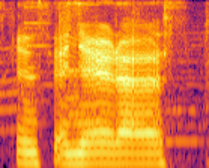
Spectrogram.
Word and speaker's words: quinceañera: And it's for special events like weddings, quinceañeras, any birthday party, right, corporate events. – Help me out. Educate me. A quinceañera is not quinceañera. Am I pronouncing that right? – Quinceañera. – Quinceañera.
